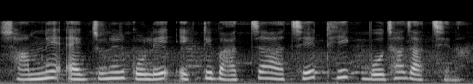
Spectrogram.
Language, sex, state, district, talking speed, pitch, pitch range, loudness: Bengali, female, West Bengal, Cooch Behar, 125 wpm, 255 Hz, 235-285 Hz, -19 LUFS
